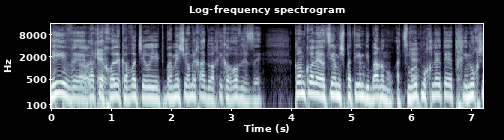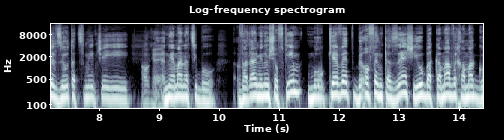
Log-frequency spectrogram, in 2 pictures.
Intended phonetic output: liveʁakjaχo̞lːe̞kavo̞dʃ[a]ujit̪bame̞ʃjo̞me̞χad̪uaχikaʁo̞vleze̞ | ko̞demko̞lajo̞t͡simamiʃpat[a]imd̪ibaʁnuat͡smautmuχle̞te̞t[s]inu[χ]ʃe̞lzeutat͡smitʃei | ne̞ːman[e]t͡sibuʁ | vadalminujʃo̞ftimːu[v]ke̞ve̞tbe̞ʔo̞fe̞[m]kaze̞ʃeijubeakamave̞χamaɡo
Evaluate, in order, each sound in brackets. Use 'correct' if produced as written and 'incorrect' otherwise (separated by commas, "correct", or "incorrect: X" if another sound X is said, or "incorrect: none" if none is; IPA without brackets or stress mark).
incorrect: e, incorrect: i, incorrect: χ, correct, incorrect: a, incorrect: ʁ, incorrect: n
